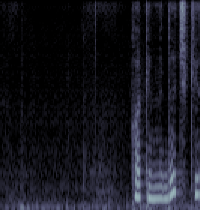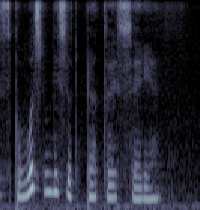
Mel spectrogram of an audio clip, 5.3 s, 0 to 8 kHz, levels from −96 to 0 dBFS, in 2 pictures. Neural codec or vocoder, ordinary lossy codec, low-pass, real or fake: codec, 16 kHz, 0.5 kbps, FunCodec, trained on Chinese and English, 25 frames a second; none; none; fake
